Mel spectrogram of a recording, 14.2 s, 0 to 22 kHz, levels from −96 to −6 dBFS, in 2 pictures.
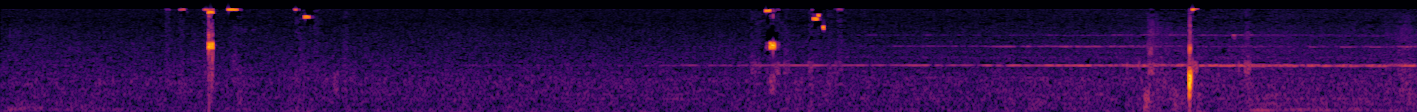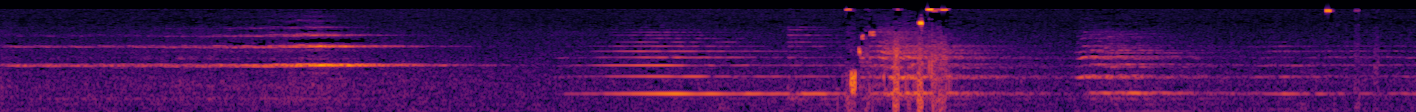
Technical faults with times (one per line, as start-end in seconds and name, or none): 0.81-1.75 DAB burbling
3.71-4.23 DAB burbling
5.56-6.25 DAB burbling
11.26-11.84 DAB burbling
13.64-13.98 DAB burbling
